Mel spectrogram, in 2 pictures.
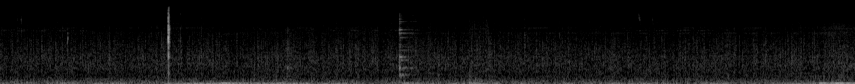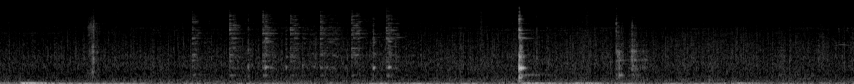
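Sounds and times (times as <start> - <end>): handling rumble: 0.7 - 17.0
metal utensil clinking on cookware: 1.9 - 3.2, 4.0 - 4.8, 9.4 - 16.4.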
